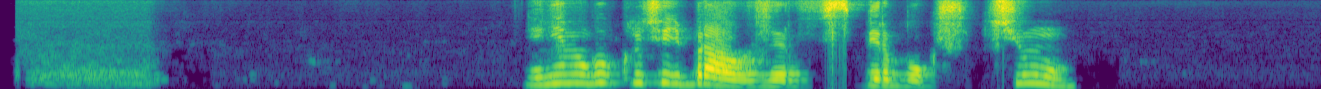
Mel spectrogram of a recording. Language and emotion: Russian, angry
